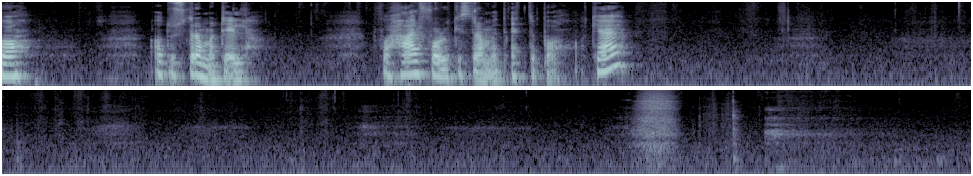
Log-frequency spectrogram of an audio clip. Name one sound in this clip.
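Knitting needles click softly.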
